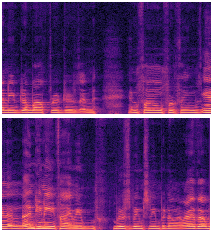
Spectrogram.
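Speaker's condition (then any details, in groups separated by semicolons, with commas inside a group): Cerebral palsy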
